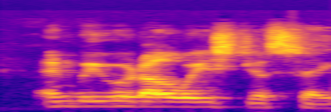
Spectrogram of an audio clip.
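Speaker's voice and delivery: normal talking voice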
